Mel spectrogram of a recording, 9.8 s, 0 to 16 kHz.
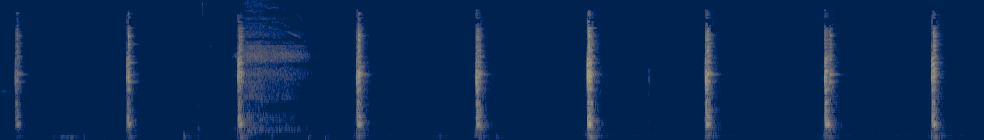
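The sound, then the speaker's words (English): A clock ticks slowly and steadily, about nine crisp clicks spaced just over a second apart, with silence between them and no voices; the clock reads 11:58. “It's standing there mocking me still with that infuriating tick.”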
